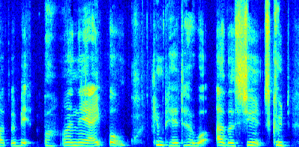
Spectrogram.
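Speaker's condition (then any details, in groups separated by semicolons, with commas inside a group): Ataxic cerebral palsy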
